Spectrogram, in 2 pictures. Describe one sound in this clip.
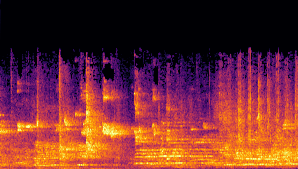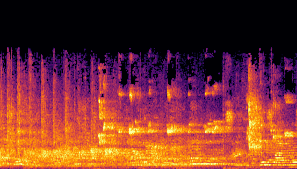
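A crowd of spectators murmurs and cheers.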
